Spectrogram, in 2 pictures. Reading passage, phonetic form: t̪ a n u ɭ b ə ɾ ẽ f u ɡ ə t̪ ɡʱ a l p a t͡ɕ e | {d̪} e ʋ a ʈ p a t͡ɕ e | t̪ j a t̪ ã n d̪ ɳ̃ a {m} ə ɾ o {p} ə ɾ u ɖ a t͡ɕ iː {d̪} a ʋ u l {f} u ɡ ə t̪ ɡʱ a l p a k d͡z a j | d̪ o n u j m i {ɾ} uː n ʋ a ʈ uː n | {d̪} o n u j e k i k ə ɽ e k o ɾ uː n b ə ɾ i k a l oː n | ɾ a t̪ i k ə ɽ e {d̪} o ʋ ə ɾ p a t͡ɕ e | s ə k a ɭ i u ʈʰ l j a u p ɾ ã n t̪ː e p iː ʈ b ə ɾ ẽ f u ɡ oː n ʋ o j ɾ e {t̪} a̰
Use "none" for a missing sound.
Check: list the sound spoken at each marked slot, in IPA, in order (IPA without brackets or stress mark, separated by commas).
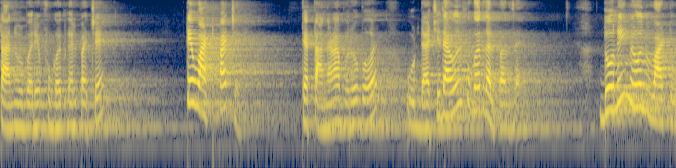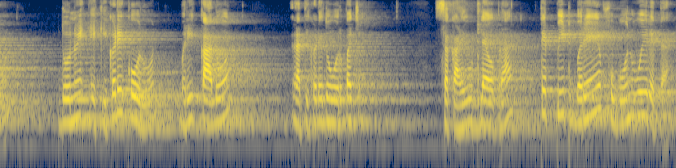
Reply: t̪, b, b, d̪, f, ɭ, d̪, d̪, t̪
